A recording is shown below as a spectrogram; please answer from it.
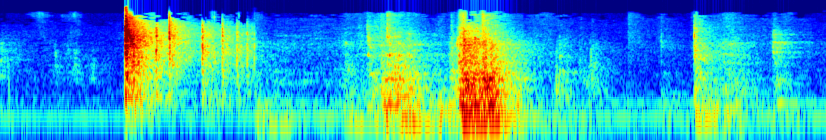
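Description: Wooden dresser drawers being handled: a sharp wooden knock about half a second in, then a drawer sliding on its wooden runners for under a second, about two seconds in.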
